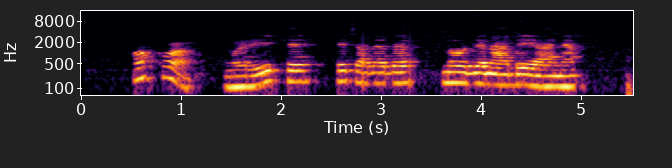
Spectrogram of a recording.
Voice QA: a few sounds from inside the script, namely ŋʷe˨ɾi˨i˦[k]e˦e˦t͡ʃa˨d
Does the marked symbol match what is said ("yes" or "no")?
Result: yes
